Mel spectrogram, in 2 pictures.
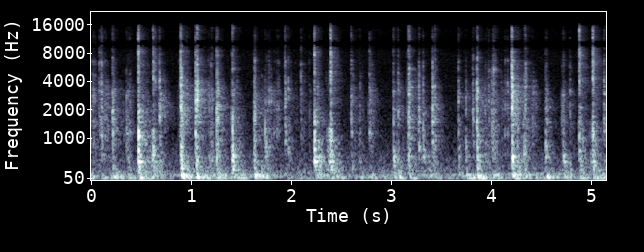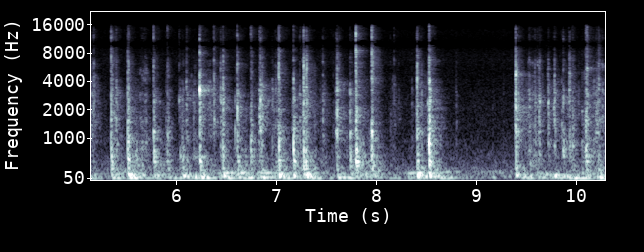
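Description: Fingertips of both hands type on a black plastic ergonomic split computer keyboard with a hollow housing, lying on a tablecloth. Quiet, fast, uneven key taps come as short bright clicks with a low hollow thump underneath. Each dies away almost at once, with a brief lull near the 9-second mark before the typing picks up again.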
